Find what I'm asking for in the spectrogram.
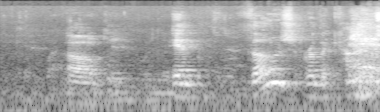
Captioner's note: background chattering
